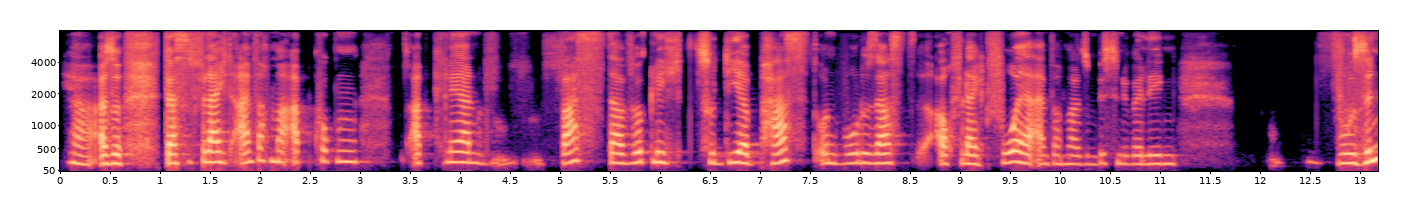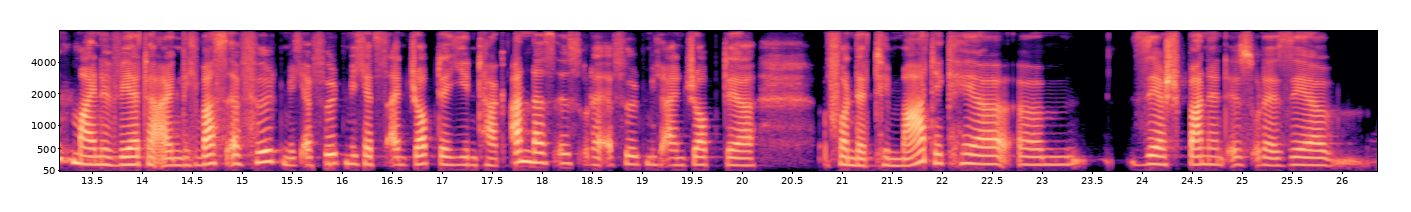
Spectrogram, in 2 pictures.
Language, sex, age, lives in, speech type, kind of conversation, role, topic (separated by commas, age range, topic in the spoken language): German, female, 60-64, Germany, conversation, advice, advisor, Warum fühlt sich dein Job für dich sinnlos an?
